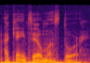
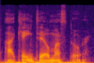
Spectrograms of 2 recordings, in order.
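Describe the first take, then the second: First: Low, dragged-out lament; a touch of a low, mournful mock. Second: Low mock whine; a lightly voiced mocking quote; mocking her line. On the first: Shown as a demonstration. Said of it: "it puts you in the mind".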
